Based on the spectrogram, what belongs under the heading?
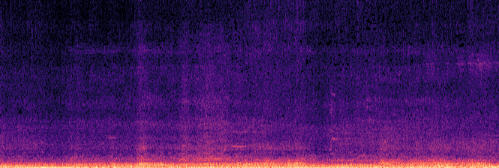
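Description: A car engine running steadily close by, with no sharp revs.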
